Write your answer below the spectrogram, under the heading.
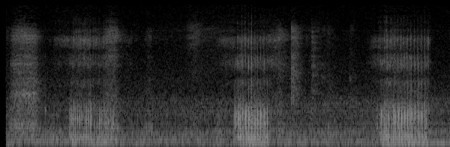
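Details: Boston Terrier puppy named Timber asleep indoors after a day at the river, snoring loudly: raspy rattling breaths roughly every two seconds, each a buzzy burst with quieter gaps between, in a small quiet room.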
